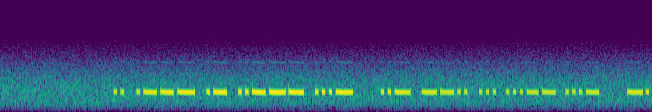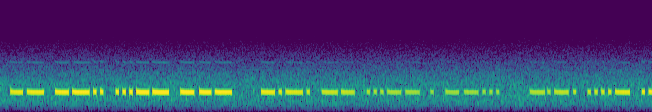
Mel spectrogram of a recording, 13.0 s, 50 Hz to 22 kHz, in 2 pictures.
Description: Morse code, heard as a keyed tone, hand-sent with a bug key, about 35 wpm, 760 Hz, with radio static, fading and a narrow filter. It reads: IJA2V UZS3V NMZ3O CM3E7 …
